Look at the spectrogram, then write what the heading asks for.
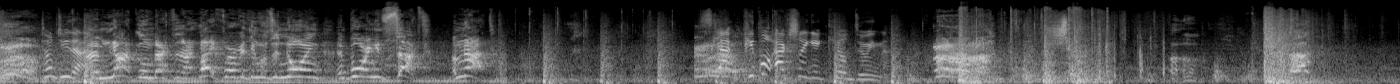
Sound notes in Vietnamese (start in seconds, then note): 5.0 đập thùm thụp; 9.3 gào lên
